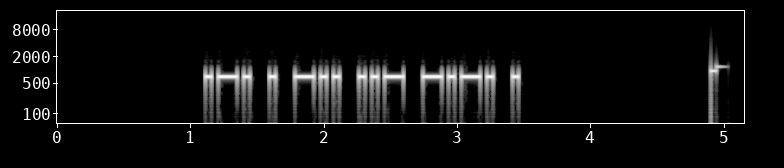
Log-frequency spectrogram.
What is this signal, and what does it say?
Morse code, heard as a keyed tone, about 25 wpm, 700 Hz. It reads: REDUCE
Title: Six Letter Words - 25wpm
